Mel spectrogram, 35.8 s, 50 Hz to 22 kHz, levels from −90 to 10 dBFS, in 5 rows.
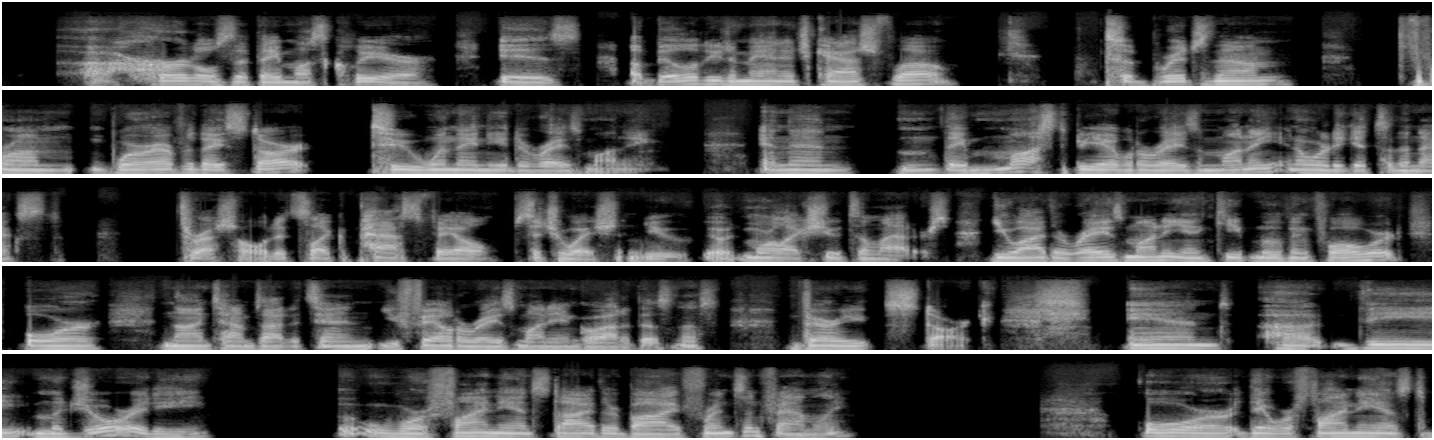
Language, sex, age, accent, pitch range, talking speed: English, male, 40-59, American, 95-110 Hz, 160 wpm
